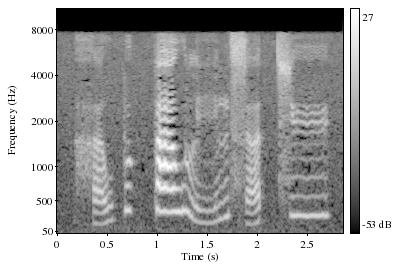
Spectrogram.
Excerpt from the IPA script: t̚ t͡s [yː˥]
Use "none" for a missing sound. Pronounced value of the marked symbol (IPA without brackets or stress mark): yː˥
